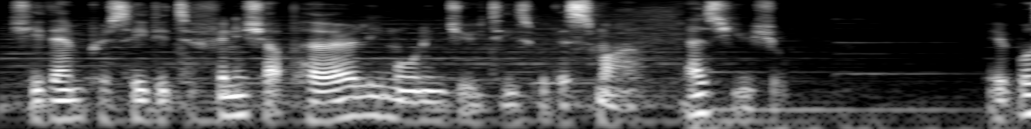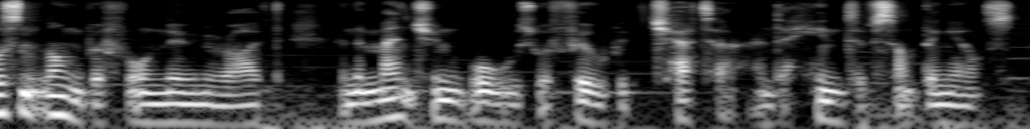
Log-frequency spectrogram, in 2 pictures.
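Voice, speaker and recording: A man reading a story aloud as narrator in a steady, even manner, with faint music behind. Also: deep voice, brisk, creaky, breathy edge.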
